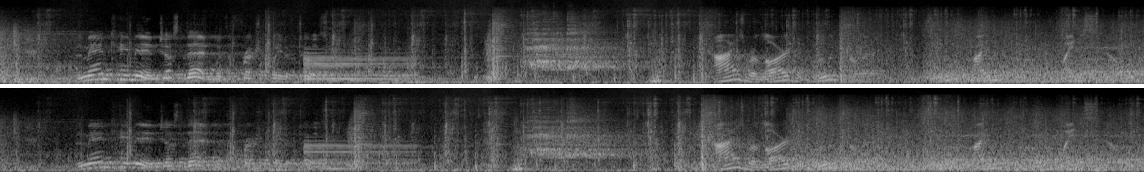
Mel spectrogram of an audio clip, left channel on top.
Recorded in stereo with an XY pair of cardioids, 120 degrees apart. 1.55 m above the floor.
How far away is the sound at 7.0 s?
About 1.7 m.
